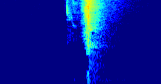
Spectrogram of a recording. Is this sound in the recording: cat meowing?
no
